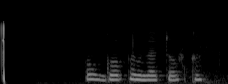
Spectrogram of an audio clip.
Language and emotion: Russian, neutral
